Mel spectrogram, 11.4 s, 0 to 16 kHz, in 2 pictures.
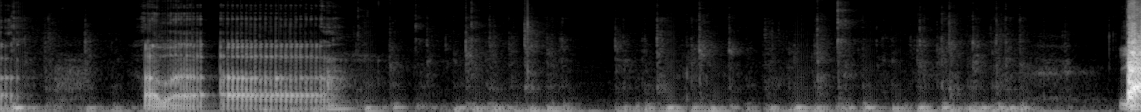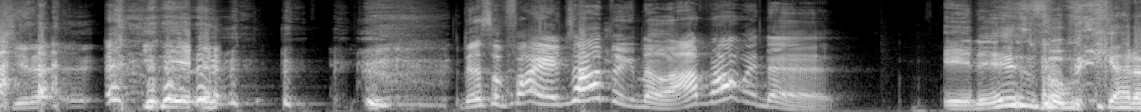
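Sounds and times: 
typing on a computer keyboard: 0.0s - 0.7s, 1.6s - 5.4s
person burping: 0.7s - 1.8s, 5.6s - 7.1s
speech: 0.7s - 1.8s, 5.6s - 7.0s, 8.0s - 11.3s
laughter: 5.6s - 8.0s.

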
